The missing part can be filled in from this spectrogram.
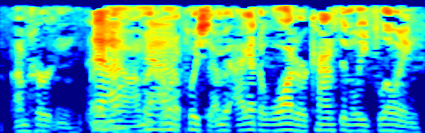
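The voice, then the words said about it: Hoarse, strained voice. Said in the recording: “my voice is shot. Can you hear how nasty I sound right now?”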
